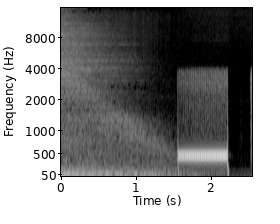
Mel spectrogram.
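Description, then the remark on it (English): A fading wash of noise gives way to a single steady, loud electronic ring tone on a phone line, followed by a brief pause and the start of a second ring. “Did you just answer the phone?”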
